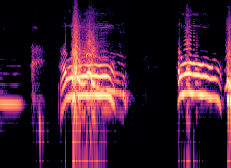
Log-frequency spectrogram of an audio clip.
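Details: Red-nose pit bull Thor, a family pet, howling in short bursts: a quick low note, then a loud wavering howl of about a second, a pause, and another howl starting.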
